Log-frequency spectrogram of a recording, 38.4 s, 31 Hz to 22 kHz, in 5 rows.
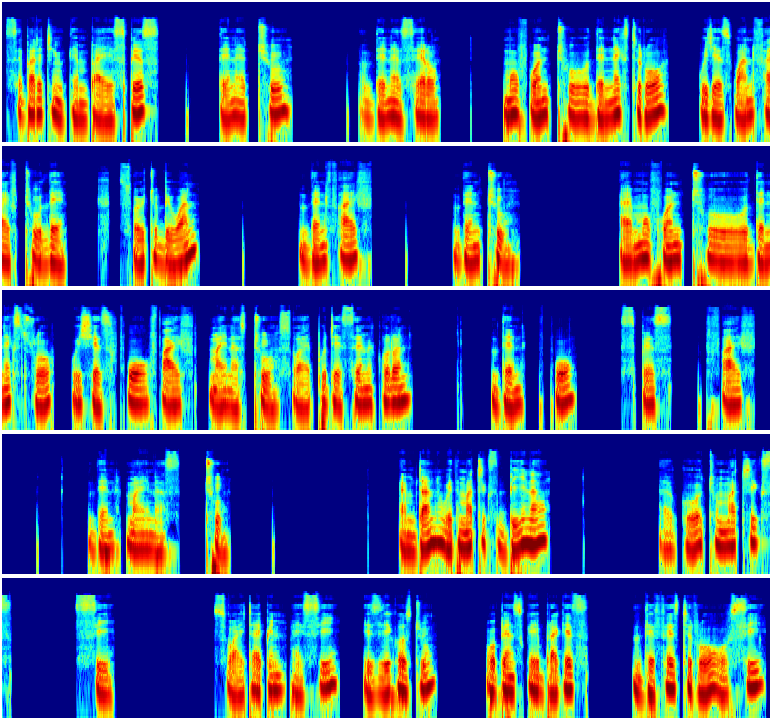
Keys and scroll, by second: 1.8 2, 2.5 space, 3.4 0, 5.0 ;, 9.4 1, 11.7 space, 12.6 2, 18.9 ;, 20.7 4, 21.3 space, 22.3 5, 23.3 space, 24.6 2, 29.3 Return, 33.4 shift+c, 34.6 =.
